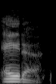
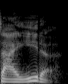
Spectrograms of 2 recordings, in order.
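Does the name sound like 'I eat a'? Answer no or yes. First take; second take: no; yes. First: The name does not sound like 'I eat a'. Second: The name sounds like 'I eat a'. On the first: The speaker calls it wrong. "Everybody always thinks Ada" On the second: The speaker calls it right. "but it's Aida"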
